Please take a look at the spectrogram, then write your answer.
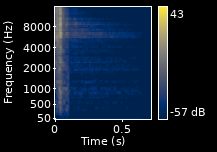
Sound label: click; Minecraft; Conquest Default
